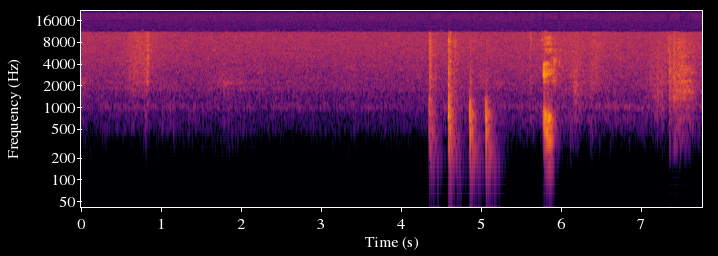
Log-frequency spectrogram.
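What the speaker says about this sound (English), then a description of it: "someone's at my door" Knocking on a home door, a quick series of four firm raps followed by a louder single knock and a later softer tap, close and distinct against a quiet room, with a brief spoken word.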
